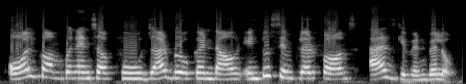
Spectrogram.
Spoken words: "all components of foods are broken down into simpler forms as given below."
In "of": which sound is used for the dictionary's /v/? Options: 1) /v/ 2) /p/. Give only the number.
1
